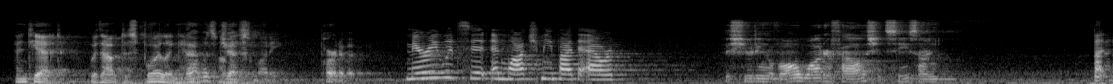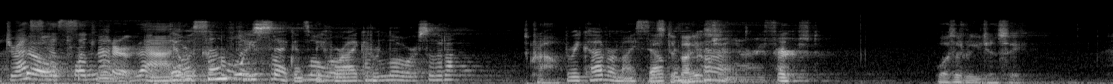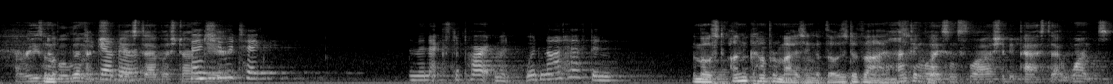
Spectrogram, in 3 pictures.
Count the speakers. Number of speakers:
8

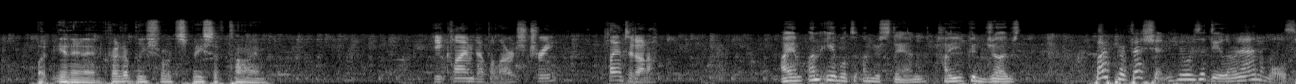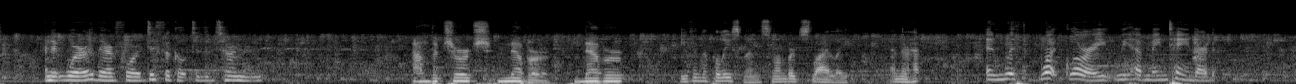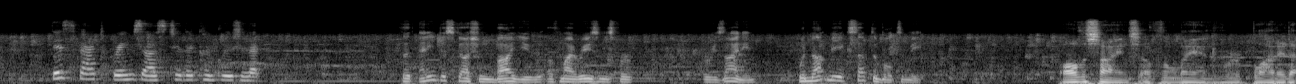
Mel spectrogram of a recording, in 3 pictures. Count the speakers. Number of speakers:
9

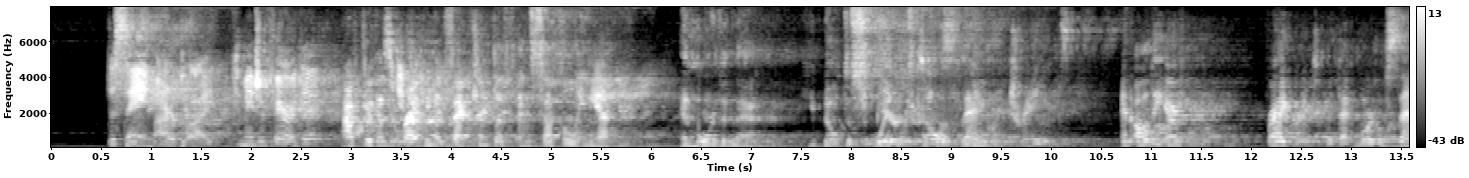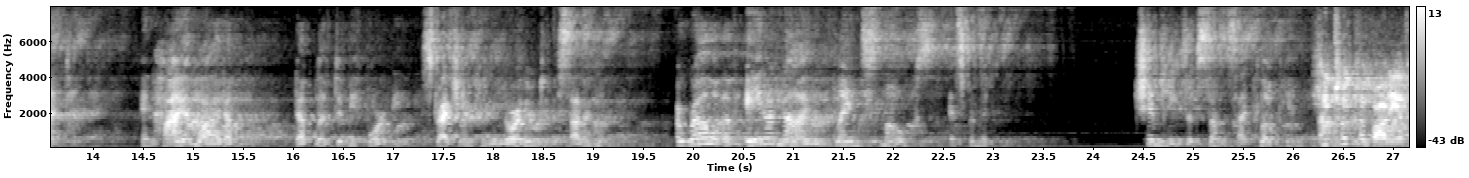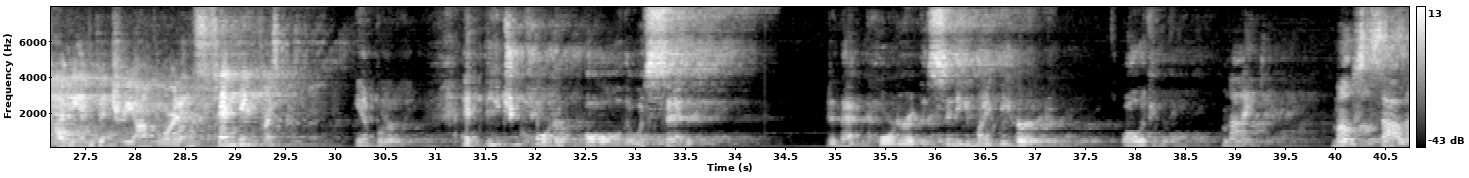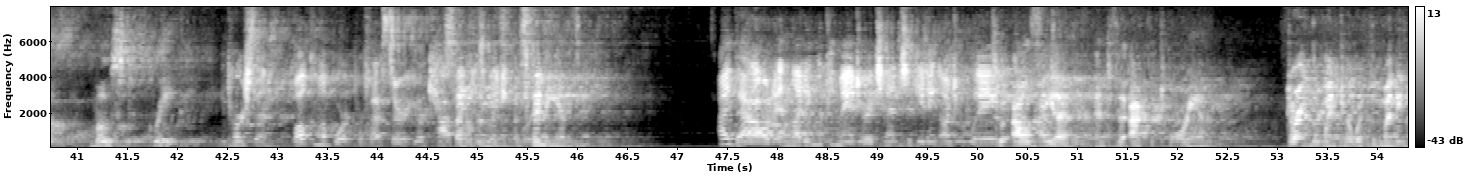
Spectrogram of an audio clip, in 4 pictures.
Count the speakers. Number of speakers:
4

